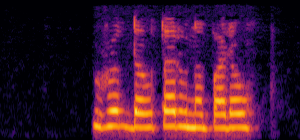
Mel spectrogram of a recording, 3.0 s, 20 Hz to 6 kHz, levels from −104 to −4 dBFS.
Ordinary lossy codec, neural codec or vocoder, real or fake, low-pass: Opus, 64 kbps; none; real; 5.4 kHz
